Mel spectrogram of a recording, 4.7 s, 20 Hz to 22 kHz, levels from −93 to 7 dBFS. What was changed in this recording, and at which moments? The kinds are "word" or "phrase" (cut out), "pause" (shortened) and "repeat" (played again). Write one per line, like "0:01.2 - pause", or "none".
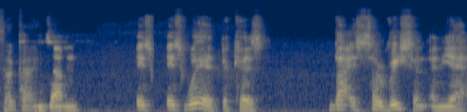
0:01.5 - repeat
